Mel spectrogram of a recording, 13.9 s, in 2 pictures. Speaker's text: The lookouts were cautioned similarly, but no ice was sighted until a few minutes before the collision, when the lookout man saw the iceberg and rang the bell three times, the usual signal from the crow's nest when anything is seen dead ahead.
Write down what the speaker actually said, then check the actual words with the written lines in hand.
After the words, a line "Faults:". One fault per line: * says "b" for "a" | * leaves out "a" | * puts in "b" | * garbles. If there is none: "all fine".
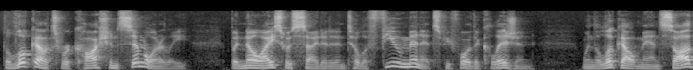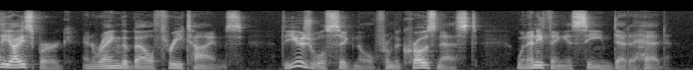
The lookouts were cautioned similarly, but no ice was sighted until a few minutes before the collision, when the lookout man saw the iceberg and rang the bell three times, the usual signal from the crow's nest when anything is seen dead ahead.
Faults:
all fine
